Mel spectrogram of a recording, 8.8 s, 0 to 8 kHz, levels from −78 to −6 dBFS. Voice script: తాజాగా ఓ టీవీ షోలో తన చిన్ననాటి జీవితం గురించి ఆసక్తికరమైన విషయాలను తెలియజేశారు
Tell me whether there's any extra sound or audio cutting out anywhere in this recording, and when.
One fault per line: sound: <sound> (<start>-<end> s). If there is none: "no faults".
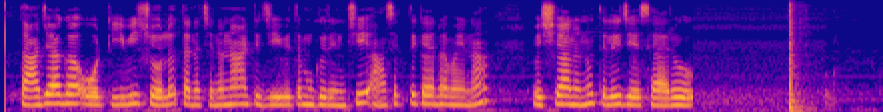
sound: thud (7.9-8.2 s)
